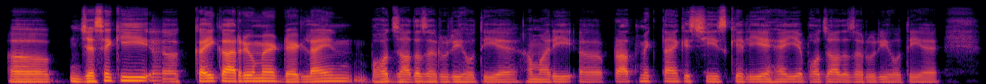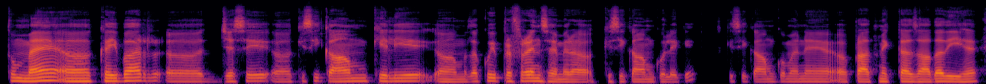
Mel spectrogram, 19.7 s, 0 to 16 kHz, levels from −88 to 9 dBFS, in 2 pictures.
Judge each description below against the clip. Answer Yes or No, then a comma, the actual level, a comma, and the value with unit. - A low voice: Yes, low, 115 Hz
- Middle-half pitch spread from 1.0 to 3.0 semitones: Yes, average, 2.7 semitones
